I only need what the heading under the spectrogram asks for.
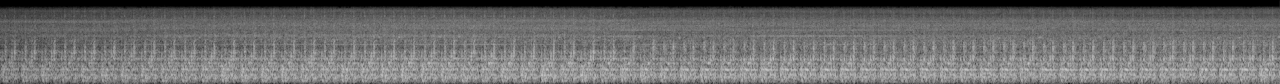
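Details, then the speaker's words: Ballistic 12V 3-stage 350 W PCP compressor filling a rifle, around 2500 psi, temperature rising; fast even pump chatter holding steady as pressure builds, no knocks or grinding; running normally. "Other thing to mention as well is you obviously can hear the noise coming from the compressor, so be prepared for a little bit of a little bit of noise while filling up your gun, but once everything is full, then the fun starts."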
